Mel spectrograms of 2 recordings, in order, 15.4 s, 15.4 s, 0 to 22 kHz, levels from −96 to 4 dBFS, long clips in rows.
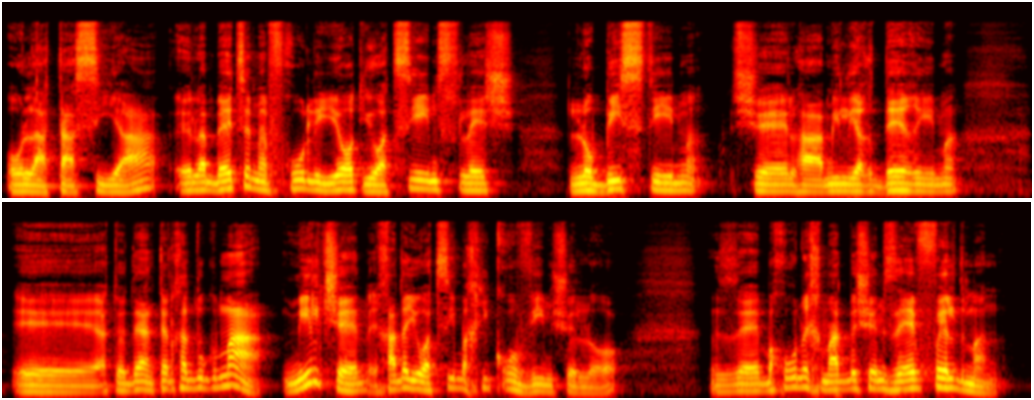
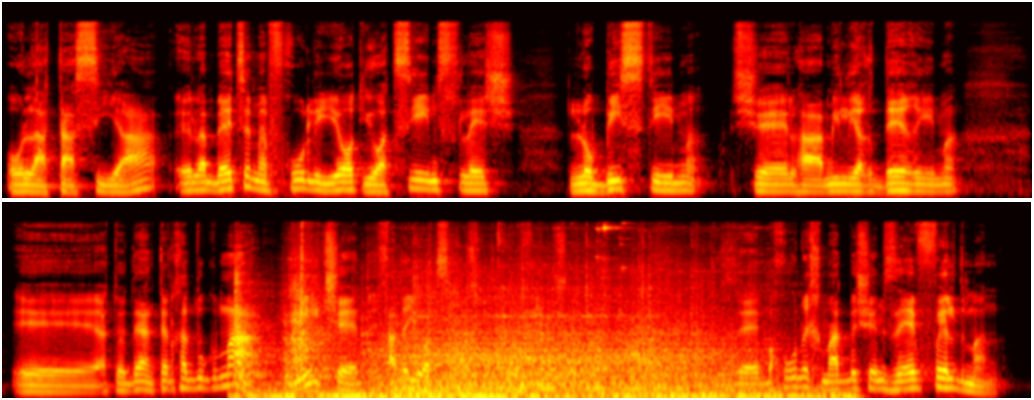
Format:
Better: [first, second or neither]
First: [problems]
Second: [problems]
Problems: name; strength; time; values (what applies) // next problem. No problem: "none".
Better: first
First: none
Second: door banging; loud; from 9.5 to 14 s; peak 4 dB above the speech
